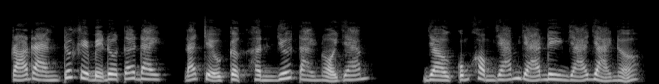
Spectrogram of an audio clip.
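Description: An unforced reading voice with ordinary pitch variation is heard against a quiet background.

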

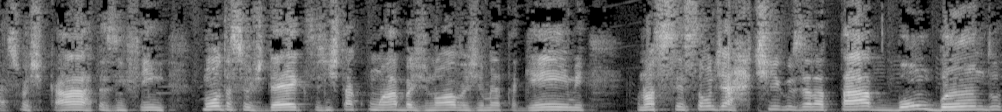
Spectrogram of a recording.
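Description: Speaking fairly slowly in a high voice, a man keeps his intonation fairly even. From Brazil, Rio de Janeiro. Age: 30s. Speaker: Magic card game streamer. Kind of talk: casual podcast interview.

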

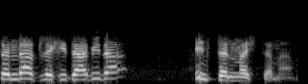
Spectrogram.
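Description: A man's extremely high-pitched voice with big pitch swings, in a dry, close sound with no echo

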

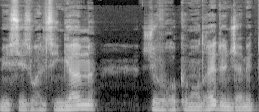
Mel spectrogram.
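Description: Here the words are read out naturally.

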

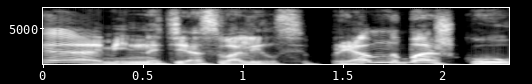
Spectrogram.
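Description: This put-on character voice is creaky and raspy with vocal fry and a slightly husky edge. Its tone is bright and sharp, and its pitch swings very widely. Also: man, fairly high pitch for a man, moderate pace.

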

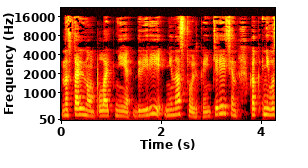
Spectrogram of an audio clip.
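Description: The pitch variation is ordinary as the speaker reads aloud in a natural voice.

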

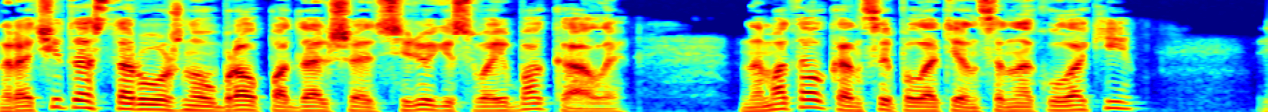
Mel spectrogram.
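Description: Lively intonation runs through the speech. It is an unforced reading voice.

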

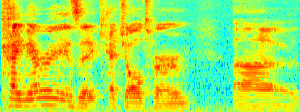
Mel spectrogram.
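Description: There is audible room echo as a man speaks with ordinary pitch variation. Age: 20s. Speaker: podcast host. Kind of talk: casual chat.

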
